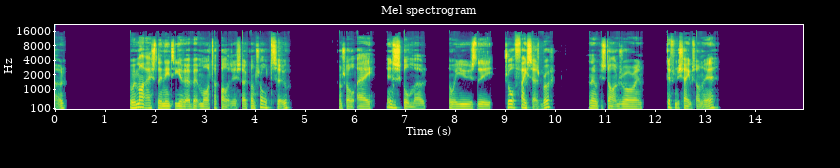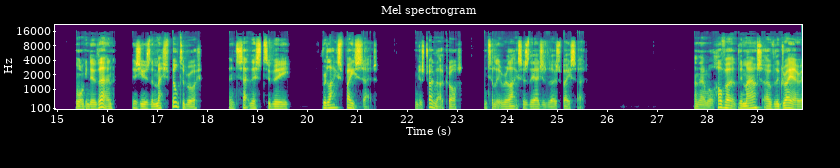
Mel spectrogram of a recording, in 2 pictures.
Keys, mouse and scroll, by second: 2.6 Tab, 4.3 ctrl+2, 5.8 ctrl+a, 6.6 Tab, 8.6 click, 9.8 middle click, 10.6 f, 11.3-12.5 drag, 12.8 middle click, 13.7 click, 13.9 ctrl+shift+middle click, 14.2 f, 14.3 click, 14.4 ctrl+middle click, 14.6 f, 14.8 click, 15.1 middle click, 17.0 click, 18.5-20.9 drag, 21.8-23.3 drag, 23.8 ctrl+middle click, 25.1-26.5 middle drag, 26.7 ctrl+middle click, 27.1 shift+middle click.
